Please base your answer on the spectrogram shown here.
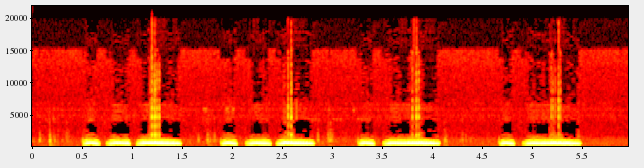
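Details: Decoy spotted dove ('ức chẻ' type) used for luring: series of cooing phrases, two or three quick low notes leading into a prolonged coo, repeated in a regular rhythm.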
